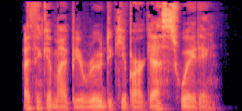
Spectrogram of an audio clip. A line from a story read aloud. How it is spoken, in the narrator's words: I murmur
